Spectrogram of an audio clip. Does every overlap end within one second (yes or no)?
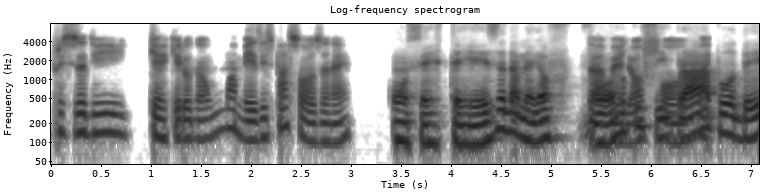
no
